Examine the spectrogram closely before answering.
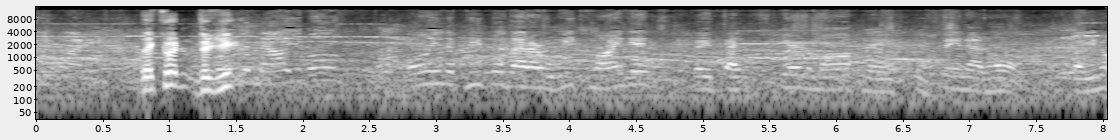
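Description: A middle-aged man shouts angrily close by.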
